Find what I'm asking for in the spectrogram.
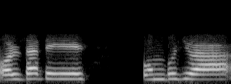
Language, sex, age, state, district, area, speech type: Bengali, female, 18-30, West Bengal, Uttar Dinajpur, urban, conversation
